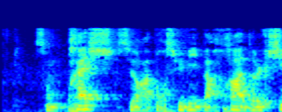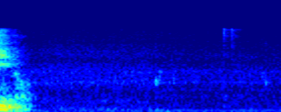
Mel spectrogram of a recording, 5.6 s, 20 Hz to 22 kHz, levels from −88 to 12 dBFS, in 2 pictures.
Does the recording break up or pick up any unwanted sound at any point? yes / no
no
